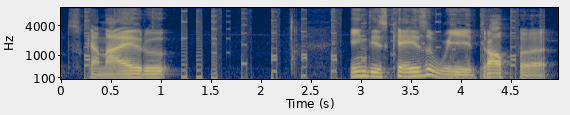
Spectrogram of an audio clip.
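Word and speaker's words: 捕まえる: Let's see its accent. Unaccented, okay, so tsukamaeru.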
